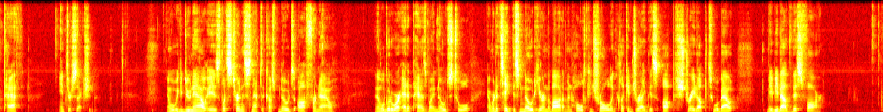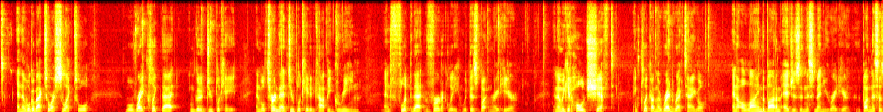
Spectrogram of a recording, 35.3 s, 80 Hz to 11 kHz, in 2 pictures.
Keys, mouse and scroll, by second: 0.2 click, 1.2 click, 6.4 click, 8.7 click, 11.9-17.8 ctrl+drag, 19.1 click, 20.5 click, 21.8 click, 24.3 click, 27.6 click, 31.0 shift+click.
